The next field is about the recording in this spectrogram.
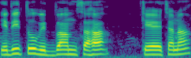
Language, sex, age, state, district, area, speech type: Sanskrit, male, 18-30, Karnataka, Mysore, rural, spontaneous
